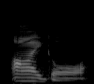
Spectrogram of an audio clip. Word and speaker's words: Igor: it's Frederick Frankenstein I see you must be eigor now it's pronounced igore but they told me it was Eagle well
